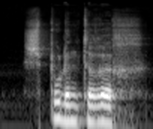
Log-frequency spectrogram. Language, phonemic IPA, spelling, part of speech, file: Dutch, /ˈspulə(n) t(ə)ˈrʏx/, spoelen terug, verb, Nl-spoelen terug.ogg
- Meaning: inflection of terugspoelen: 1. plural present indicative 2. plural present subjunctive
